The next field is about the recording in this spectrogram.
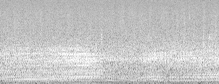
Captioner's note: engine rumbling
